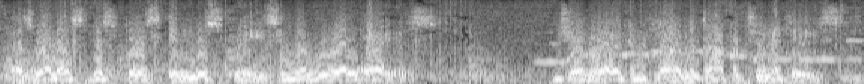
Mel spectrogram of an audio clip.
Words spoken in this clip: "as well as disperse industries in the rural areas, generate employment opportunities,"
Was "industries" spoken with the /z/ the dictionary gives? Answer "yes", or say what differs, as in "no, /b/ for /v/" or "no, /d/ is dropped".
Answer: yes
